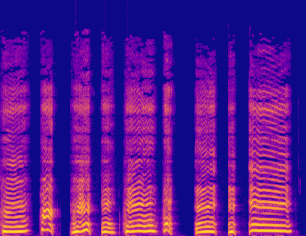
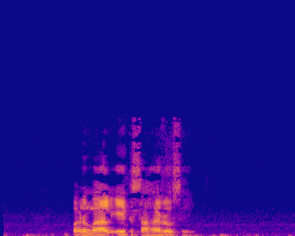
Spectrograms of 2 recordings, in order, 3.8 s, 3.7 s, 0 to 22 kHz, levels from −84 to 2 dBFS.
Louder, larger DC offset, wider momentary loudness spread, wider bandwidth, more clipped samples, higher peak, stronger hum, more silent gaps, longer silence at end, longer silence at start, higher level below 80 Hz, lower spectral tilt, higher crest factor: first, -9 LUFS vs -18 LUFS; neither; second, 6 LU vs 13 LU; first, 18 kHz vs 11.5 kHz; neither; about the same, 0 dBFS vs 0 dBFS; neither; first, 0.77-0.86 s, 2.33-2.41 s vs none; second, 0.2 s vs 0.9 s; second, 0 s vs 0.3 s; about the same, -48 dBFS vs -50 dBFS; second, 0 dB/octave vs -4 dB/octave; second, 10 dB vs 22 dB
